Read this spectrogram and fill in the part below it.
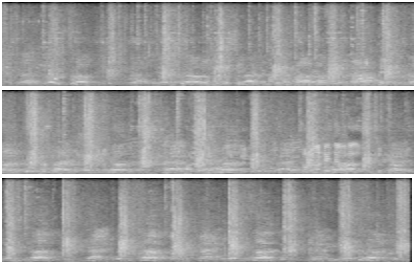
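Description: A crowd of men chants loudly in rhythm close by.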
